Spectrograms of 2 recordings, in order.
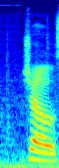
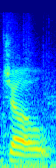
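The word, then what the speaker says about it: Jal: Jel. So it's J-A-L, but it's like Jel.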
